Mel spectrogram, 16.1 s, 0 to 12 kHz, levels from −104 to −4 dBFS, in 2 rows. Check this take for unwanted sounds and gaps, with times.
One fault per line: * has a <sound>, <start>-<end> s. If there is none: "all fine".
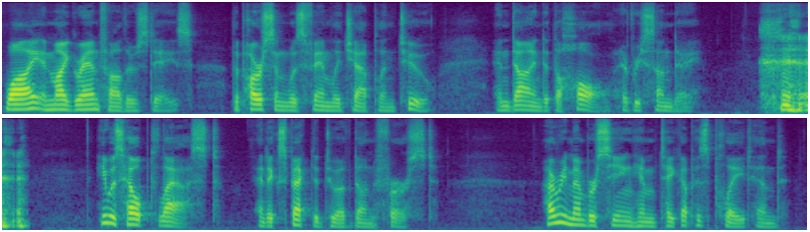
* has a laugh, 7.6-8.3 s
